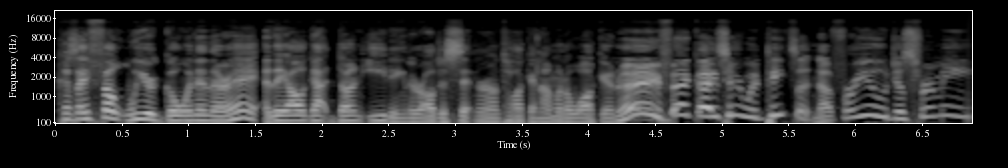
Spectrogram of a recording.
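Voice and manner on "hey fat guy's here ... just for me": very high, singsong put-on voice; hammed-up high-pitched greeting, softening toward the end; mock grand entrance. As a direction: announce yourself in a silly high voice. Imagined announcing his entrance with pizza.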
